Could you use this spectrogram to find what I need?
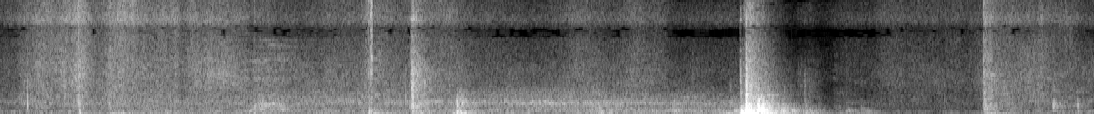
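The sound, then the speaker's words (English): A window is shut with one loud, solid thud after a few light clicks and rattles of handling. No one speaks, and a faint tap follows a moment later. “is there a bit of background noise from my window? Or not really? No, you would hear me. I'm just wondering if you hear a bit of interference. Okay, just going to close it.”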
